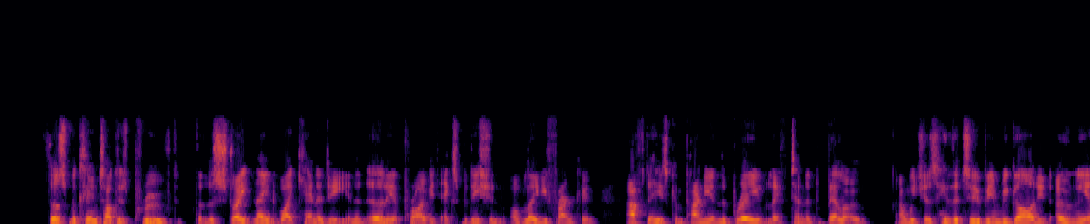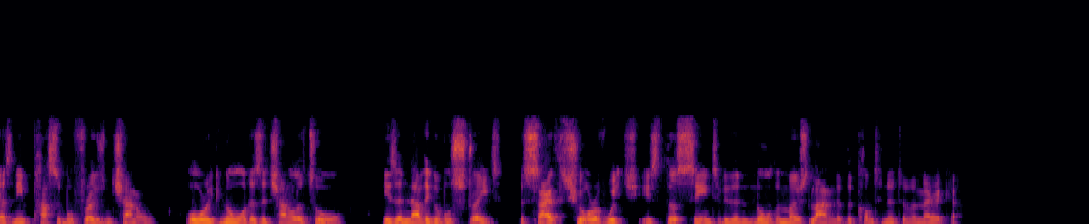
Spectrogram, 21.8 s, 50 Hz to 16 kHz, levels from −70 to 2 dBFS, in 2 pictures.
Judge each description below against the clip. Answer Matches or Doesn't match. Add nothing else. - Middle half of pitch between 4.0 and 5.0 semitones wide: Doesn't match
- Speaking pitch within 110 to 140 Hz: Matches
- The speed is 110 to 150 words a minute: Doesn't match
